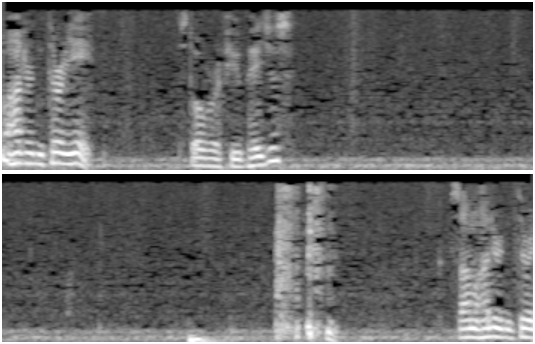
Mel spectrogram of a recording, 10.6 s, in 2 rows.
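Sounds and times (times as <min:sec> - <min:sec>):
speech: 0:00.1 - 0:01.0, 0:01.8 - 0:03.0, 0:09.9 - 0:10.6
coughing: 0:08.0 - 0:08.8.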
